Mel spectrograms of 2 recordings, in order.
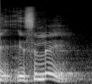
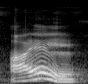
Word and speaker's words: isle: ठीक, वैसे आप पढ़ेंगे अगर रॉन्ग तो कैसे पढ़ेंगे, इसले, इसल, तो इसको हमें ऐसे नहीं पढ़ना है। अब हमें कैसे प्रोनाउंस करना है, आयल, इसका मतलब होता है टापू, आयल।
